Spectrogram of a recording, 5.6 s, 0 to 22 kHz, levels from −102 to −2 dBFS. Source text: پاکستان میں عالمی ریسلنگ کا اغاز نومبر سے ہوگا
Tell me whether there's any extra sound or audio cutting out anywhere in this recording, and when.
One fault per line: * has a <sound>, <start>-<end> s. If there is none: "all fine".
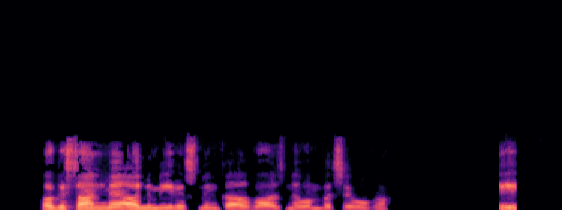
* has a laugh, 5.0-5.2 s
